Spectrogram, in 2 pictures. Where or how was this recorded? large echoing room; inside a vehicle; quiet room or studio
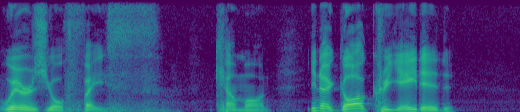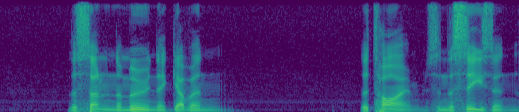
large echoing room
